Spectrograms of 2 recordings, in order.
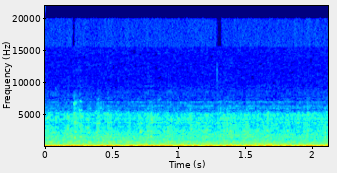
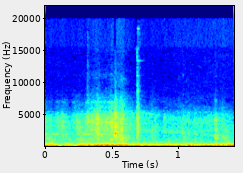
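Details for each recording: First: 1971 Chevy C10 six-cylinder with three-speed floor shift, idling after starting on a year-old battery. Steady, even low rumble with no misses or knocks, holding a smooth idle: normal running. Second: 1971 Chevy C10, six-cylinder, three-speed, sitting a long time, cheap battery charged two days. Low, lumpy cranking with a few uneven catches, nearly fires but won't pick up; hard start after sitting.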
